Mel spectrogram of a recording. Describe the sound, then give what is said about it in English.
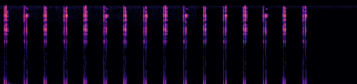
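A watch ticks steadily, about five crisp, quiet clicks per second in an even rhythm, heard alone before stopping after roughly three seconds. “It's not a clock. It's... a watch.”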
